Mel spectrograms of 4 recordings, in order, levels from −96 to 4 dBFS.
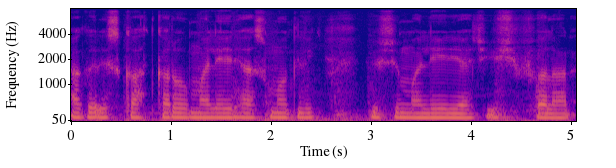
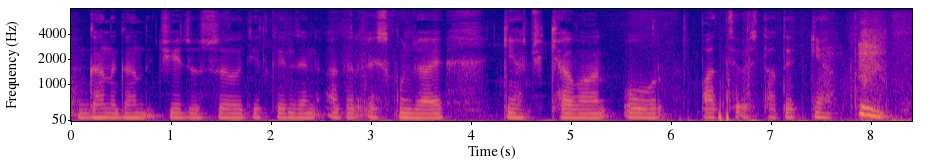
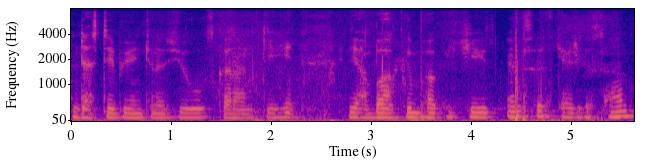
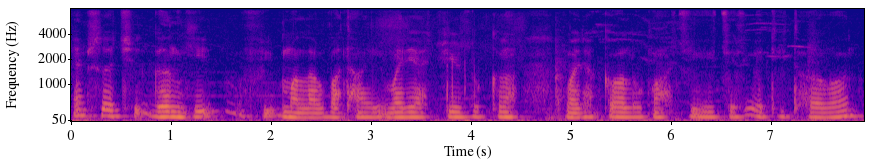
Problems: constant background noise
